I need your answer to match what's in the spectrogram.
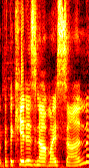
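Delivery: ordinary talk, nothing marked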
